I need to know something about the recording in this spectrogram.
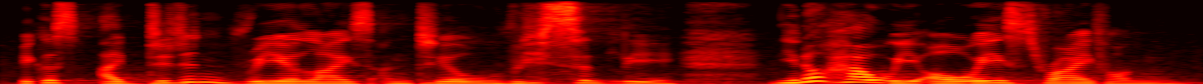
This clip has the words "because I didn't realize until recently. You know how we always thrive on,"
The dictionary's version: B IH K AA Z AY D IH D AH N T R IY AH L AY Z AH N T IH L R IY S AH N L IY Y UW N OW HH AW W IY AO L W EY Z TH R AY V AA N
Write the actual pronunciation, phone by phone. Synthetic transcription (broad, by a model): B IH K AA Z AY D IH D AH N T R IY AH L AY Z AH N T IH L R IY S AH N L IY Y UW N OW HH AW W IY AO L W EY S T R AY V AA N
